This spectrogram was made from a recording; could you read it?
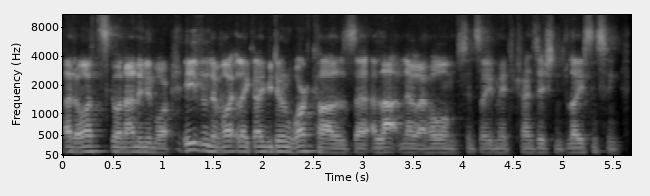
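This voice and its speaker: An Irish man from Limerick with a fairly low voice chats easily as a podcast guest. He tells his stories fast, slips into little quoted asides and laughs a lot along the way. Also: flat delivery, background noise. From Ireland. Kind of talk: casual chat.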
